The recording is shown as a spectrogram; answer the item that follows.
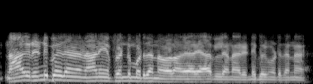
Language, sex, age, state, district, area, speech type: Tamil, male, 30-45, Tamil Nadu, Ariyalur, rural, conversation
